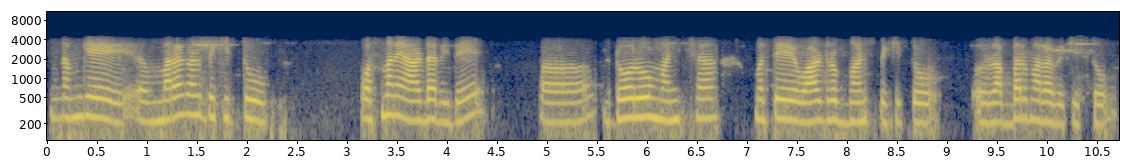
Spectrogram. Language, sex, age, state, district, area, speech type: Kannada, female, 18-30, Karnataka, Chamarajanagar, rural, conversation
